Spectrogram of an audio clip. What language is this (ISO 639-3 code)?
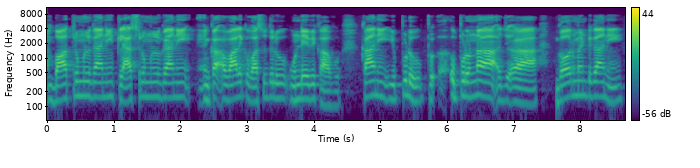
tel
